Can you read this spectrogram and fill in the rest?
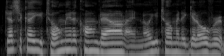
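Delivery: holding back tears, barely voiced; quiet hurt. Real, not acted. Speaking to a relative she resents, quiet and hurt.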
